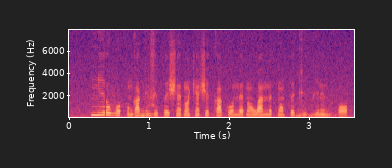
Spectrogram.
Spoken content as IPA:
ɲ iː˦ ɾ o˧ v o˧ h ũ˨ ɡ a˦ ɡ ĩ˧ z i˨ p e˧ ʃ ɛ̃˧ ɗ ɔ̃˧ t͡ʃ ã˧ ʃ e˧ k a˦ k oː˨ n ɛ˨ ɗ ɔ̃˨˦ w a˦ n ɛ˧ k͡p ɔ̃˧ p e˦ ɡ iː˨ b iː˦ ɾ ĩ˧ b ɨ˨ b ɔ˨

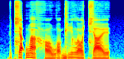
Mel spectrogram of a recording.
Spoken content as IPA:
t͡ɕ ä˦ ʔ w ã˦˨ h ɔ˨ w ɔ̰˦˨ ɡ i˦ l ɔ˨ t͡ɕ a˨ ɪ̯

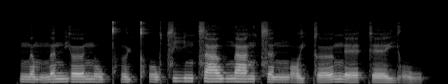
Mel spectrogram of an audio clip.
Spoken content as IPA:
n̪ ɐ˨˩ m n̪ ɐ˧ n j œː˨˧ n̪ o˨˧ w kʰ ɵ˨˧ ɥ kʰ o˨˧ w t͡s iː˥ n t͡s aː˥ w n̪ aː˥ ŋ t͡s ɐ˧ n ŋ ɔː˨˩ j k œː˨˥ ŋ ɛː˨˧ k ɛː˧ j o˨˩ w

